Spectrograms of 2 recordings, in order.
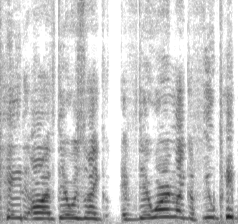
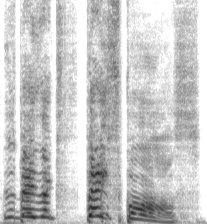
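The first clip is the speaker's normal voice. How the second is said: ordinary talk, nothing marked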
